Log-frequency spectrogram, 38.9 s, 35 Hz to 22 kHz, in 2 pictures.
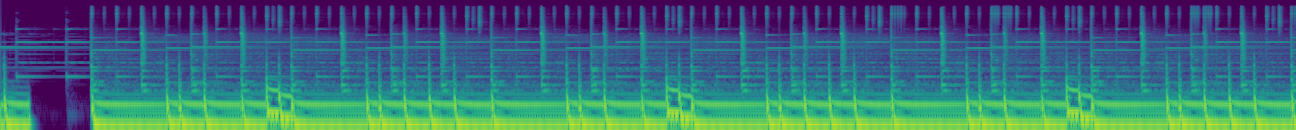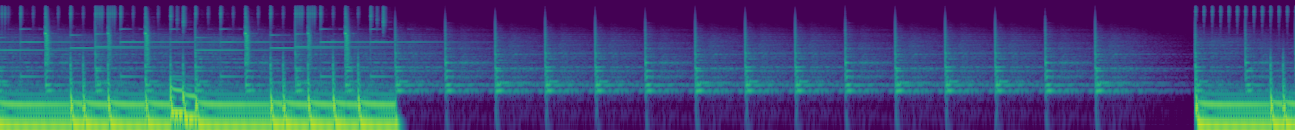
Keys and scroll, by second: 0.8 space, 2.1-4.4 typing, 2.5 super+z, 4.4 super+z, 5.1 super+z, 5.9-9.3 typing, 6.1 super+z, 6.5 super+z, 7.4 super+z, 10.4 Return, 10.5 super+-, 10.6 super+-, 11.3 super+d, 11.3 super+-, 11.4 super+-, 11.5 super+=, 11.5 super+;, 11.7 super+;, 14.1 super+t, 16.6 super+=, 16.7 super+=, 17.2 super+-, 17.8 super+l, 18.9 super+l, 19.6 ], 19.7 Return, 19.8 super+=, 20.1 space, 25.2 super+z, 25.4 super+z, 31.6 space, 32.8 space, 33.4 \, 33.6 Return, 34.3 super+z, 35.8 super+t.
